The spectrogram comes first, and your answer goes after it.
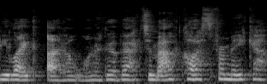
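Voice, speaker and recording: Rather high female speech against clearly audible background noise. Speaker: beauty vlogger. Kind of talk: casual product review monologue. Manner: fast; chatty, filler-heavy.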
